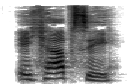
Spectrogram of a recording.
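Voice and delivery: loud booming announcement to the search party; booming call. A narrator's reading. Sam tells the searchers he found Bella, booming call. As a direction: boom it out so the whole group hears. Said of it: "rief er dröhnend".

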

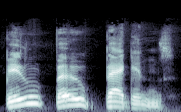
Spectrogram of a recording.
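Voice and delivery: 高めの声でゆっくり威厳ある呼びかけ; 敬意をこめて名を呼ぶエルフの王; Elvenking, slow and stately. Acted. Elvenking voiced in story.

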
